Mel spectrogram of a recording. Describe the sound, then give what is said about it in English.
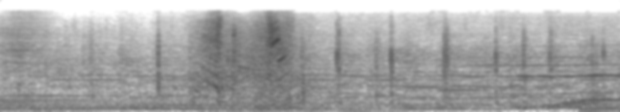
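Fireworks burst over icicle-like city buildings in a dense, continuous barrage of sharp bangs and crackles, with a couple of rising whistles cutting through the steady rumble; no one speaks. “Later, fireworks erupt over the icicle-like city buildings.”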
